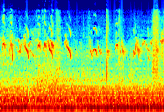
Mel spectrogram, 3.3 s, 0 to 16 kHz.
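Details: Newly hatched Brahma chicks at the season's first hatch, May 2019, in Turkey: many overlapping high, short peeps and chirps from a group, over a steady low machine hum.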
